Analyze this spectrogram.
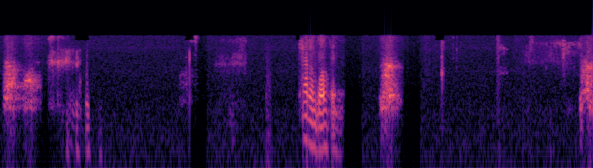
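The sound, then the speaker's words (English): Dogs bark in a few separate loud bursts, spaced irregularly with quiet gaps between them, while people talk at times in the background. “There go my dogs.”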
